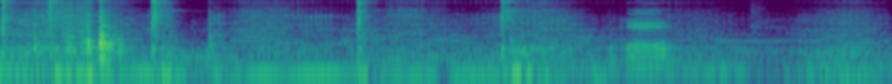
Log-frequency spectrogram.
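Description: Divine Belial and Ultimate Valkyrie Beyblade Burst tops spinning in a plastic stadium and clacking against each other in sharp hits, three quick ones in the first second and two more later, over a low steady whir of spinning.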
